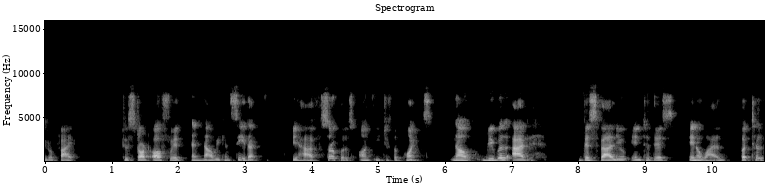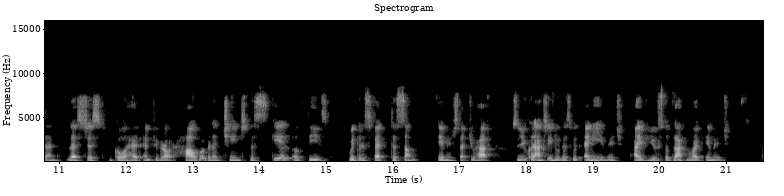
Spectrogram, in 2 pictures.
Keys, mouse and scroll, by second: 1.0 click, 1.5 click, 2.1-2.9 middle drag, 3.2-3.6 ctrl+middle drag, 4.1 shift+middle drag, 4.9-6.1 ctrl+middle drag, 8.1 click, 9.0 click, 11.3-11.9 shift+middle drag, 12.1-12.6 ctrl+middle drag, 13.0 shift+middle click, 13.6 ctrl+middle click, 16.6 middle click, 17.4 ctrl+middle click, 18.4-21.2 drag.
